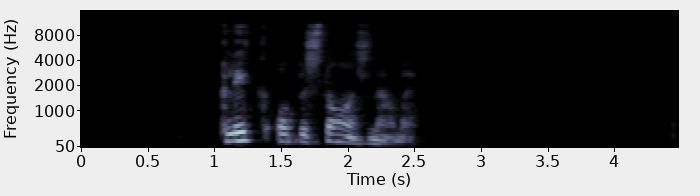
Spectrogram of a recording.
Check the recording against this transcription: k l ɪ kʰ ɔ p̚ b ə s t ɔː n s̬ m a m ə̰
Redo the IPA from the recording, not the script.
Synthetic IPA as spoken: k l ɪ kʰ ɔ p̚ b ə s t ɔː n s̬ n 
